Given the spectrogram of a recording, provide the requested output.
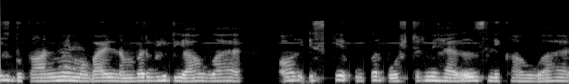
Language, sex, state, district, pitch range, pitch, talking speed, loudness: Hindi, female, Odisha, Sambalpur, 155-180 Hz, 165 Hz, 190 wpm, -16 LUFS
